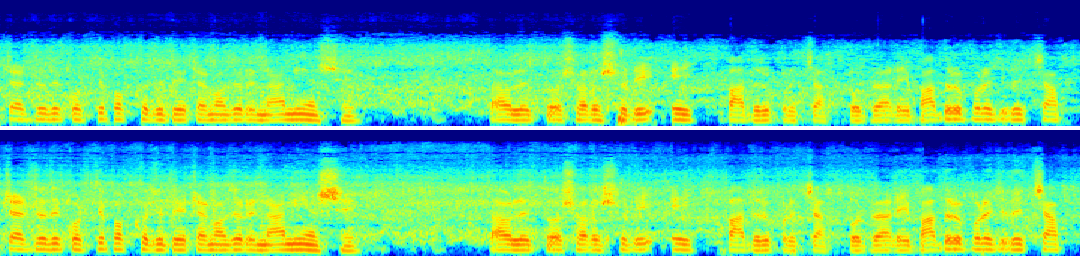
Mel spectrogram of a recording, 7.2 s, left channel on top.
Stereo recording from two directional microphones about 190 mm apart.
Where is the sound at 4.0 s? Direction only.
25° left (ahead or behind).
